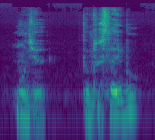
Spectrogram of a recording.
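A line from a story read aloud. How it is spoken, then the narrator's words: Awed murmur. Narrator (French): murmura la fleuriste, émerveillée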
